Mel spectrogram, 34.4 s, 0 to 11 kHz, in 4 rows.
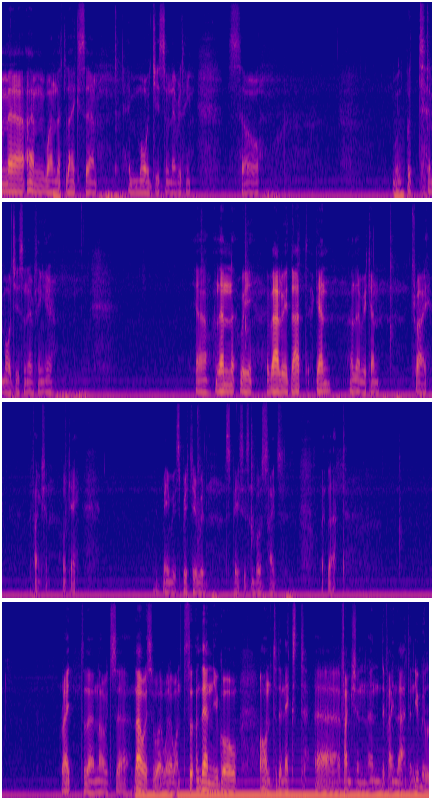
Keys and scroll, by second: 0.2 BackSpace, 0.3 BackSpace, 0.5 BackSpace, 2.3 ctrl+super+space, 8.5 ctrl+super+space, 12.6 space, 13.4 alt+Return, 14.5 Escape, 14.9 Down, 15.1 Down, 15.2 Down, 15.4 Down, 15.6 Down, 15.9 Down, 16.3 alt+Return, 18.4 Escape, 21.1 space, 22.2 alt+Return, 23.7 Down, 23.9 Down, 24.0 Down, 24.2 Down, 24.3 Down, 25.1 alt+Return, 27.9 Escape.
